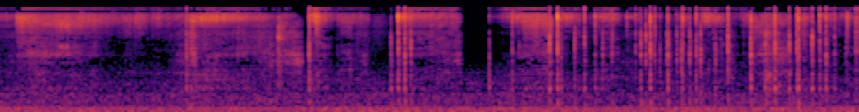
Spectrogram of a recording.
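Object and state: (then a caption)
Wooden tabletop tapped and scratched. Long metallic nails tap and scratch along the grain of a large, flat, solid dark wood-grain tabletop. Quick, crisp clicks with very short decay and scratchy, bright textures ride over a steady low background rumble, coming denser and sharper in the second half.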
